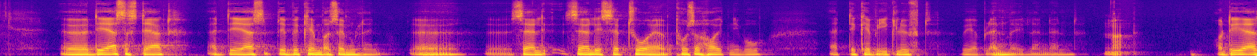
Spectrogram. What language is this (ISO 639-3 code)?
dan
